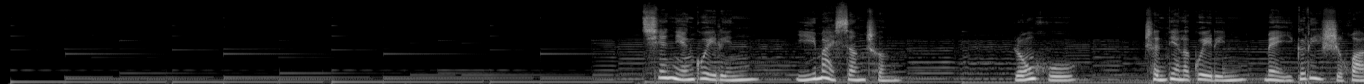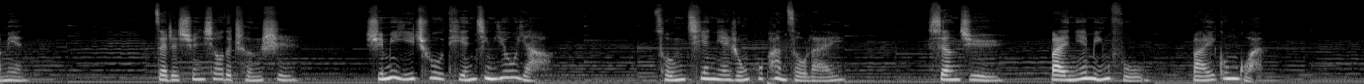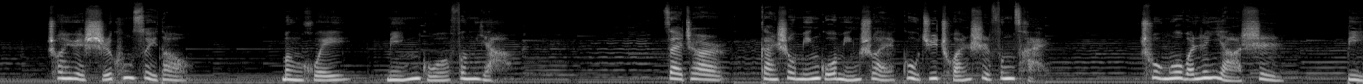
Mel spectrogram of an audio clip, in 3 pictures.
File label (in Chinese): 宣传片; 榕湖白公馆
